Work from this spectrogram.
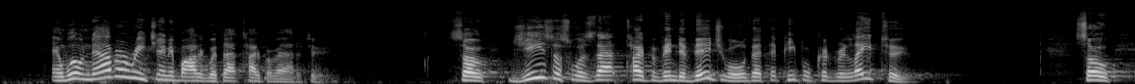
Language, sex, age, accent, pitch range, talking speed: English, male, 50-69, American, 175-210 Hz, 125 wpm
